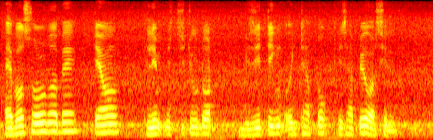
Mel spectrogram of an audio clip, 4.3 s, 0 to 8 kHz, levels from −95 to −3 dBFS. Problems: none marked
